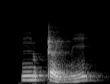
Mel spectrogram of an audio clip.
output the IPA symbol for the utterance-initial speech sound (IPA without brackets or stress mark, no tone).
ŋ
